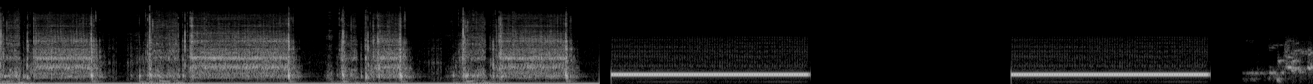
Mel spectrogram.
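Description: A phone's ringback tone while placing a call: two steady, loud, droning beeps, each lasting about two seconds with a pause between, after several seconds of muffled rustling and handling noise.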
